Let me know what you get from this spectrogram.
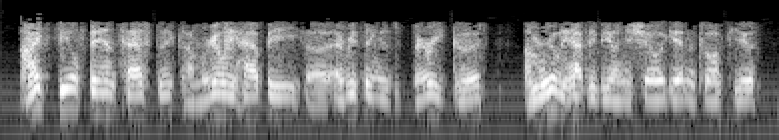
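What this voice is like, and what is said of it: Throaty, slightly hoarse voice. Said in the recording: “I'm a little bit throaty in the voice today, a little bit hoarse”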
